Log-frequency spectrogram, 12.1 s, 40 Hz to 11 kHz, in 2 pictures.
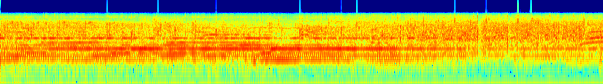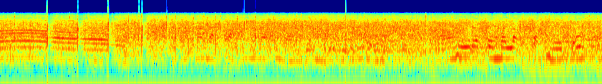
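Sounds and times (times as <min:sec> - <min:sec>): ballet music: 0:00.0 - 0:06.5
audience applauding: 0:00.0 - 0:12.0.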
